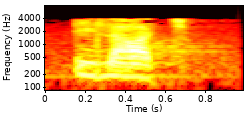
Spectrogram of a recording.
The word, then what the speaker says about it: علاج: علاج، علاج، درست تلفظ ہے علاج، پین کے نیچے زیر۔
